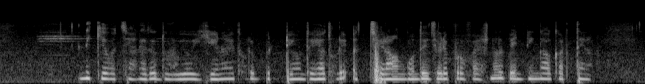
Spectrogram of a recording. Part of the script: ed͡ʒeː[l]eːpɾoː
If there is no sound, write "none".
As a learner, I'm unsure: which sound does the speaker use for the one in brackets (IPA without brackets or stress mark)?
ɽ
